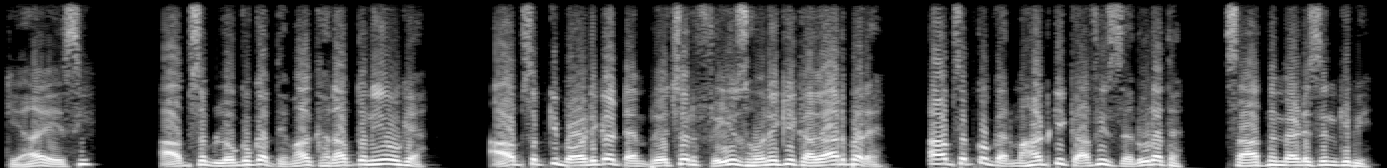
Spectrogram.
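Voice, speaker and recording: A grown man in a moral-story cartoon, performed by a male actor. His voice is on the high side and very dry. He exclaims in exasperation. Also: animated, fairly quick, no room sound. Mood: scolding. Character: men of a cartoon family and their doctor. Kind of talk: cartoon dialogue acting.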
